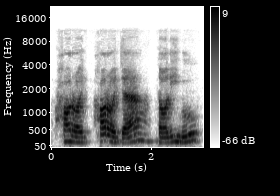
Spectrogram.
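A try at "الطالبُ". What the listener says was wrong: Khorojat langsung ke to, Pak. Tonya panjang.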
